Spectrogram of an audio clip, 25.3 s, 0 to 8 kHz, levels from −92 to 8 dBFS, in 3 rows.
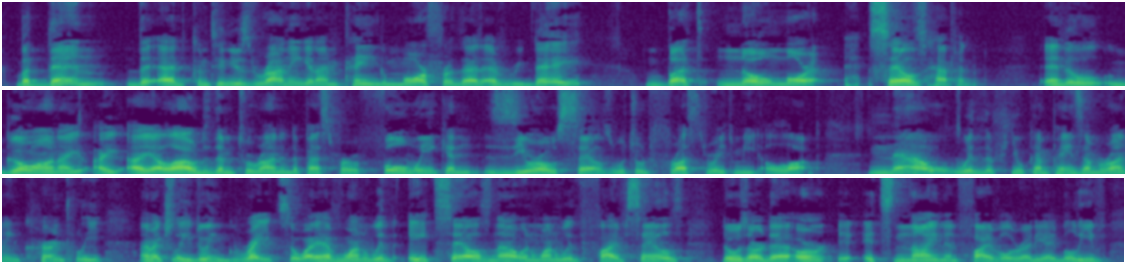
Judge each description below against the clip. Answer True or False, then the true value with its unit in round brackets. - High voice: False (140 Hz)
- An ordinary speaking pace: True (195 wpm)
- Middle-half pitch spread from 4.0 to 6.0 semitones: True (4.7 semitones)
